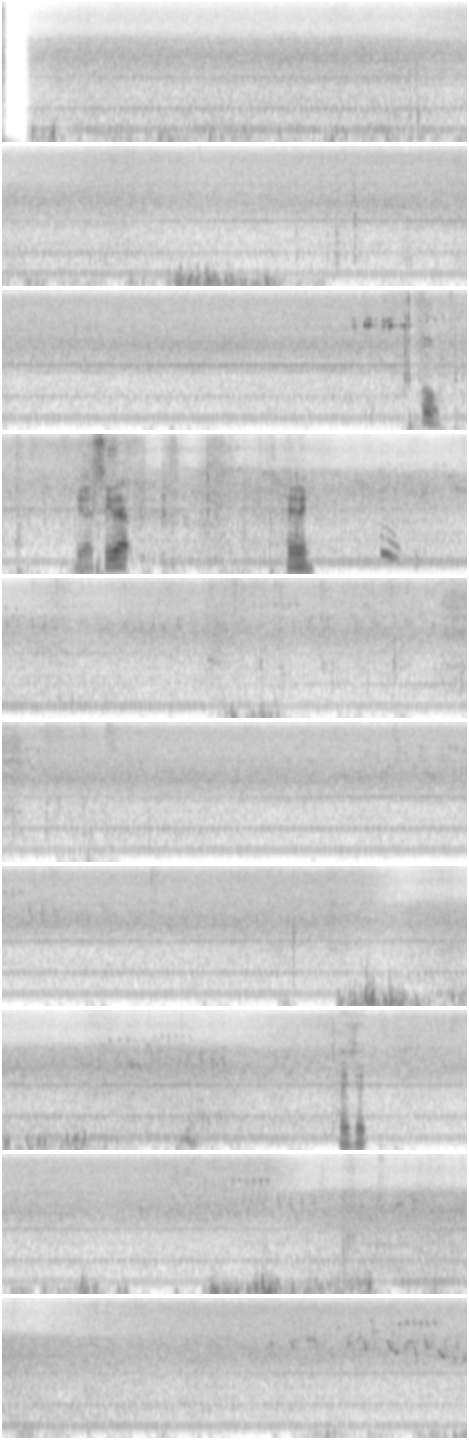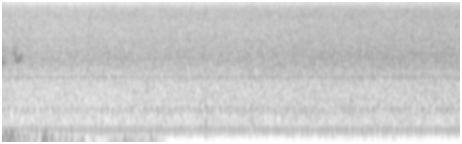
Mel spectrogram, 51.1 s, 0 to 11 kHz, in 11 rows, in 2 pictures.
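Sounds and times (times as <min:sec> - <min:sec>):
steady machine hum: 0:00.3 - 0:51.0
outdoor background hiss: 0:00.7 - 0:51.0
faint high bird chirps: 0:12.8 - 0:13.6, 0:16.2 - 0:23.9, 0:44.5 - 0:46.9.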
